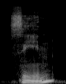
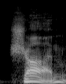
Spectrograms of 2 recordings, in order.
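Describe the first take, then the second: First: The name starts with an 's' sound. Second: The name starts with an 'sh' sound. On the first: The speaker calls it wrong. "I get Scene" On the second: The speaker calls it right. "like Sean Connery, the legend, should be easy"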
